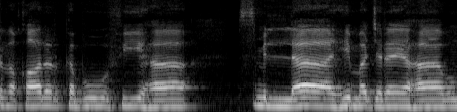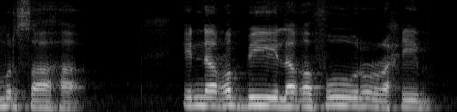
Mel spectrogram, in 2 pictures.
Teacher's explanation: اس آیت میں موجود کلمہ مجریہا میں حرف را کو امالہ کے ساتھ یعنی مجہول پڑھا جاتا ہے. جس طرح اردو میں کمرے اور پنجرے کہتے ہیں، یعنی جس طرح اردو میں کمرے اور پنجرے کہتے وقت را کا تلفظ کیا جاتا ہے.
